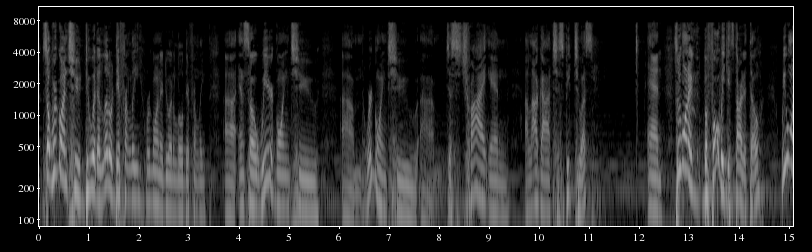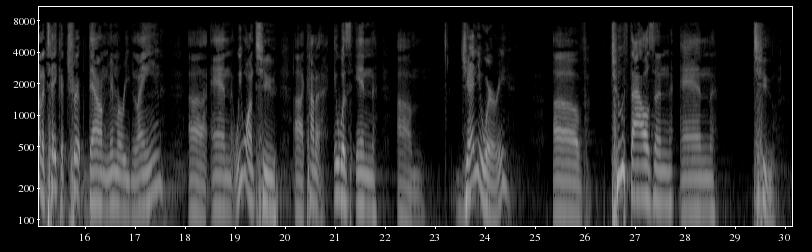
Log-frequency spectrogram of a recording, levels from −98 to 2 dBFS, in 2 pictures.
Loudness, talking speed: -46 LUFS, 145 wpm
